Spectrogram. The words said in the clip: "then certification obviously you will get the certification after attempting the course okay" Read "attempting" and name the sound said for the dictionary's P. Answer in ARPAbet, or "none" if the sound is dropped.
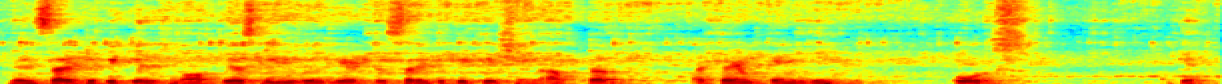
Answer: none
